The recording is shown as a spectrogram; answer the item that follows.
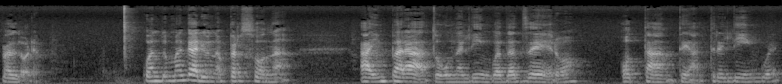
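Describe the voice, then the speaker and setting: A woman in a Spanish accent, with ordinary pitch variation and audible room echo. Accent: Spanish-accented Italian. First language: Spanish (speaking Italian). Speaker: podcast host. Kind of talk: casual chat.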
